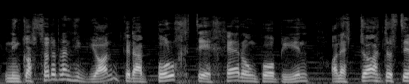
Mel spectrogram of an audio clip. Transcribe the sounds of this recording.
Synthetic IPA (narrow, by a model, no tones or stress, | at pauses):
ɪninɡɔsɔdəblˠanɦɪɡjɔnɡ̥ədabʊlˠχd̥eːχɛɾʊŋboːbiːn | ɔnɛdɔdəsdɪ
